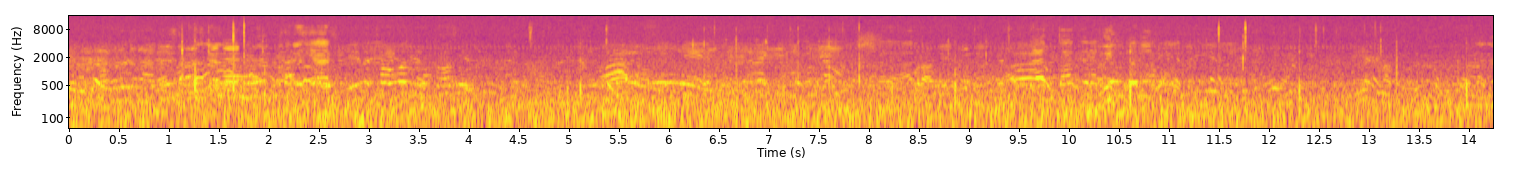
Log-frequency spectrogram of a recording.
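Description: Several men talk and call out at a distance outdoors.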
